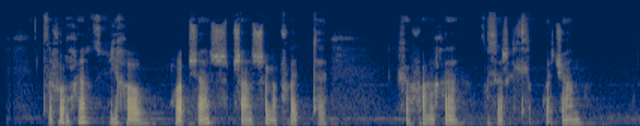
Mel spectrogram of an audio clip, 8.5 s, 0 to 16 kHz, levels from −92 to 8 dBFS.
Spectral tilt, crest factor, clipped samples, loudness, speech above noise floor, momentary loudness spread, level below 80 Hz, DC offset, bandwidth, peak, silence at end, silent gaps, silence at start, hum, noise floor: -4.5 dB/octave; 26 dB; under 0.1%; -35 LUFS; 30 dB; 12 LU; -64 dBFS; under 0.1%; 11 kHz; -8 dBFS; 0.75 s; none; 0.55 s; none; -64 dBFS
